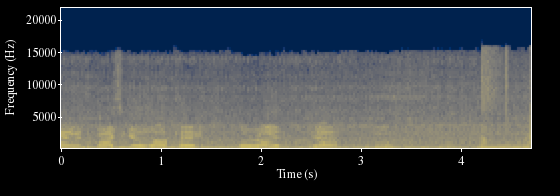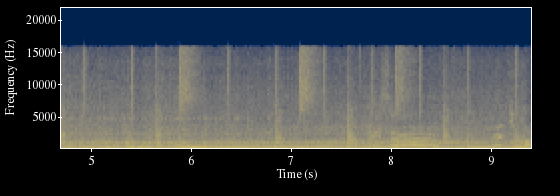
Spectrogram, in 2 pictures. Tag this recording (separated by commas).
Music, Speech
